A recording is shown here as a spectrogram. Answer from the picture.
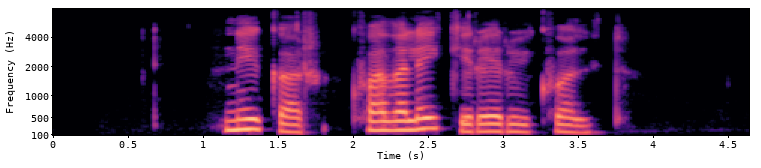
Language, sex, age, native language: Icelandic, female, 40-49, Icelandic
